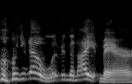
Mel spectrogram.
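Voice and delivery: very high, heavily sarcastic, dripping sarcasm. Retelling own reply to a coworker's greeting: imitating own sarcastic reply. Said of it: "in a very sarcastic way".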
